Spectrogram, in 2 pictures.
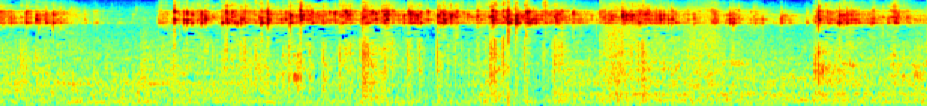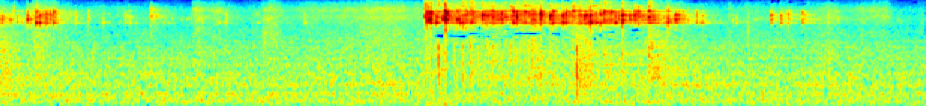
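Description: A toy rattle jingling in bursts: a long stretch of steady rattling that tails off after about four seconds, then a second shorter burst near the seven-second mark.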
